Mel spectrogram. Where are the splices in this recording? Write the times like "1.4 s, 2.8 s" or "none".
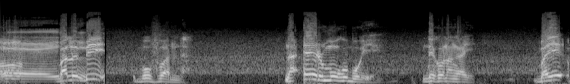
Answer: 1.1 s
